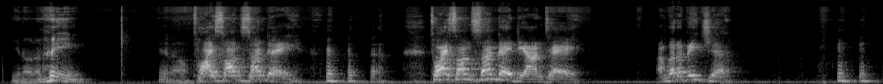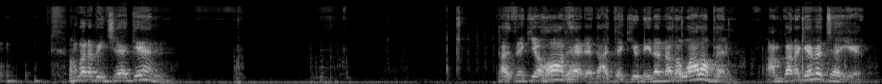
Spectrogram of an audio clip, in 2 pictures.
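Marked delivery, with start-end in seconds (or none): 1.9-17.4 raspy voice, pitched high and loud. Speaker imitates John Fury taunting Deontay: raspy John Fury impression. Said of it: "John Fury kind of has a more of a raspy ass voice".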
